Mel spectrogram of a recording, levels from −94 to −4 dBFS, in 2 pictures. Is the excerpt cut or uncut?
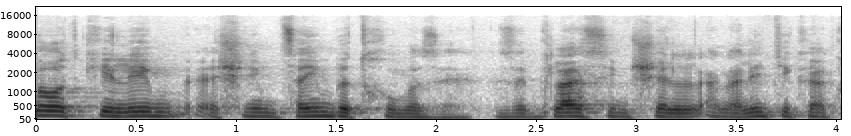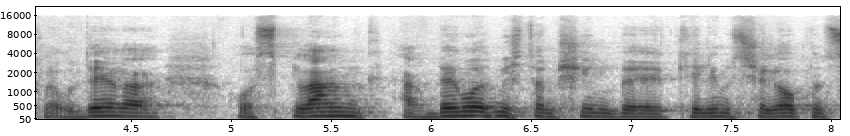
cut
